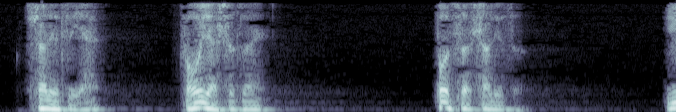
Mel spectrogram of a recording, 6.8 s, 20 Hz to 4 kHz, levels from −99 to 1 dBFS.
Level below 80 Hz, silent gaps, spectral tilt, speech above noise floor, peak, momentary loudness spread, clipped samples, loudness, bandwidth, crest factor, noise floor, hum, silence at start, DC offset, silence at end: -28 dBFS; none; -11 dB/octave; 62 dB; 0 dBFS; 19 LU; under 0.1%; -18 LUFS; 3.8 kHz; 20 dB; -78 dBFS; none; 0.25 s; under 0.1%; 0 s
